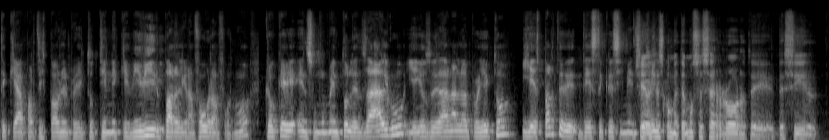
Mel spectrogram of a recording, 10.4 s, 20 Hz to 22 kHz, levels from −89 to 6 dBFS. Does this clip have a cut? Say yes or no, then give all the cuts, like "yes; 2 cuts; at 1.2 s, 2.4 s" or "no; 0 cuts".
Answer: yes; 2 cuts; at 3.2 s, 6.5 s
